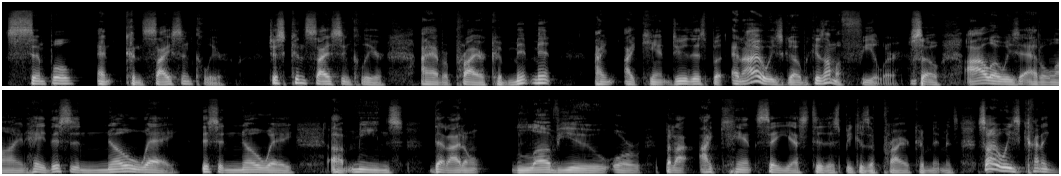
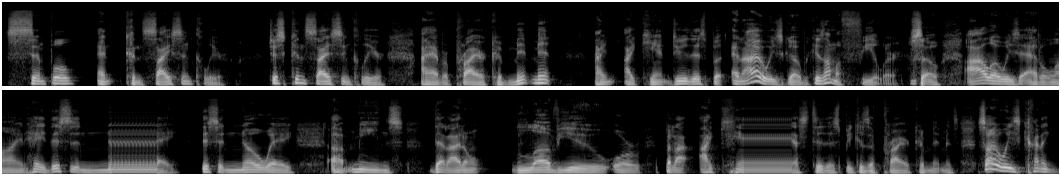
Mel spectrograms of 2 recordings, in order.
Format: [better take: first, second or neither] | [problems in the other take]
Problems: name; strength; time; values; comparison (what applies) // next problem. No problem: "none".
first | audio freezing; at 12 s and at 18 s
